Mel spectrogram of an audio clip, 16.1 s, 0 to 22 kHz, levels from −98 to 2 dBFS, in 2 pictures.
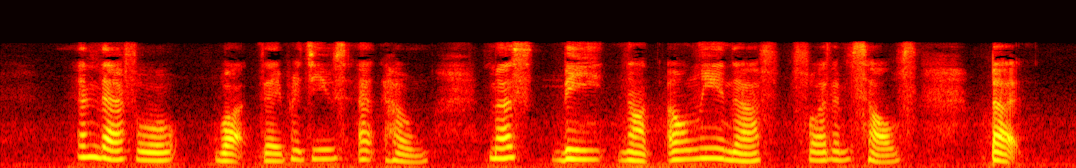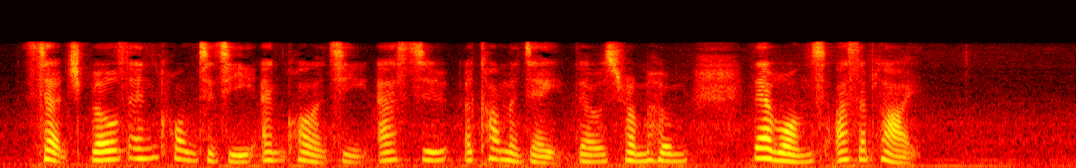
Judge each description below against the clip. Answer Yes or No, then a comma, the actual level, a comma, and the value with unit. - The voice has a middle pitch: No, high, 195 Hz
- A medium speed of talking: No, slow, 115 wpm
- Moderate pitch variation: Yes, average, 3.7 semitones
